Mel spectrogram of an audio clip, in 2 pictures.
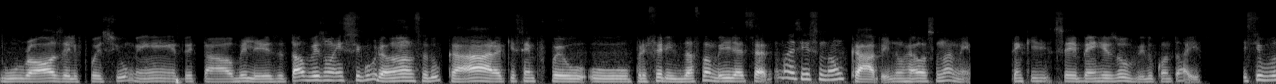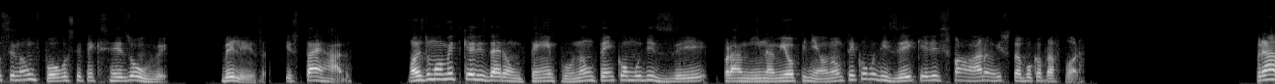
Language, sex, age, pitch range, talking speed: Portuguese, male, 20-39, 140-190 Hz, 190 wpm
